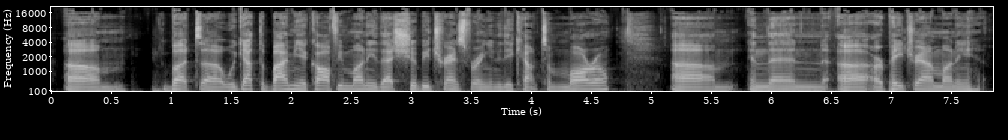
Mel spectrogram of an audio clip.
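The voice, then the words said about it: Slightly raspy voice. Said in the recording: “my voice is a little raspy today. I'm recovering from illness.”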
